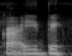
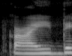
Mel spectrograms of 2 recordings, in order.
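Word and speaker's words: قاعدے: ठीक है, काफ ज़बर है, उसके साथ अलिफ है, आइन है, दाल और बड़ी ये। ठीक है, अब इनको मिलाते हैं बच्चों हम, तो काफ ज़बर अलिफ का, आइन दाल बड़ी ये दे, कायदे।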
